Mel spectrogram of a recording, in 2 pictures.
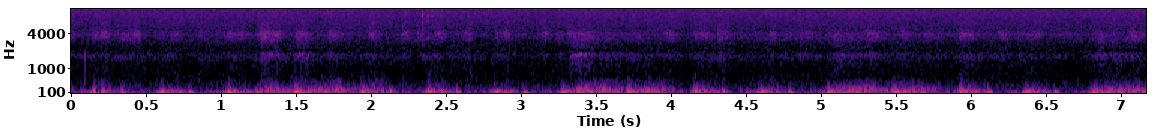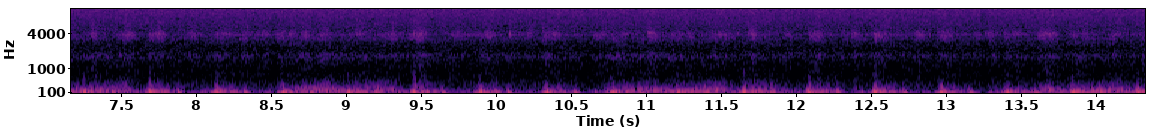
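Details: Heavy low thumping heartbeat, fairly regular at roughly 136 a minute, from a heart nearly stopping under compression; the slowing toward arrest is not clearly heard.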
